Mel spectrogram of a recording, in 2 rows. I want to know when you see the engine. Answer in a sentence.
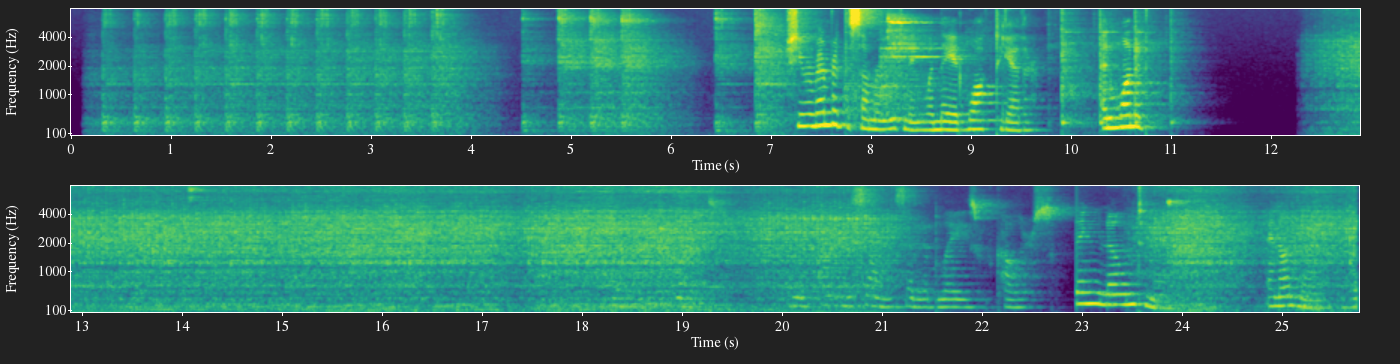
You can hear the engine from 12.3 to 21.4 s and from 23.4 to 25.7 s.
